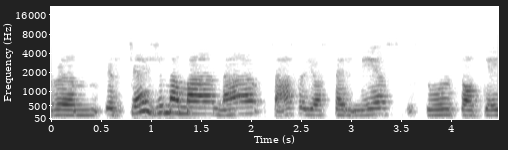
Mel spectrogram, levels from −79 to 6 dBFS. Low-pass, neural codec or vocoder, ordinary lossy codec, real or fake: 7.2 kHz; none; MP3, 24 kbps; real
